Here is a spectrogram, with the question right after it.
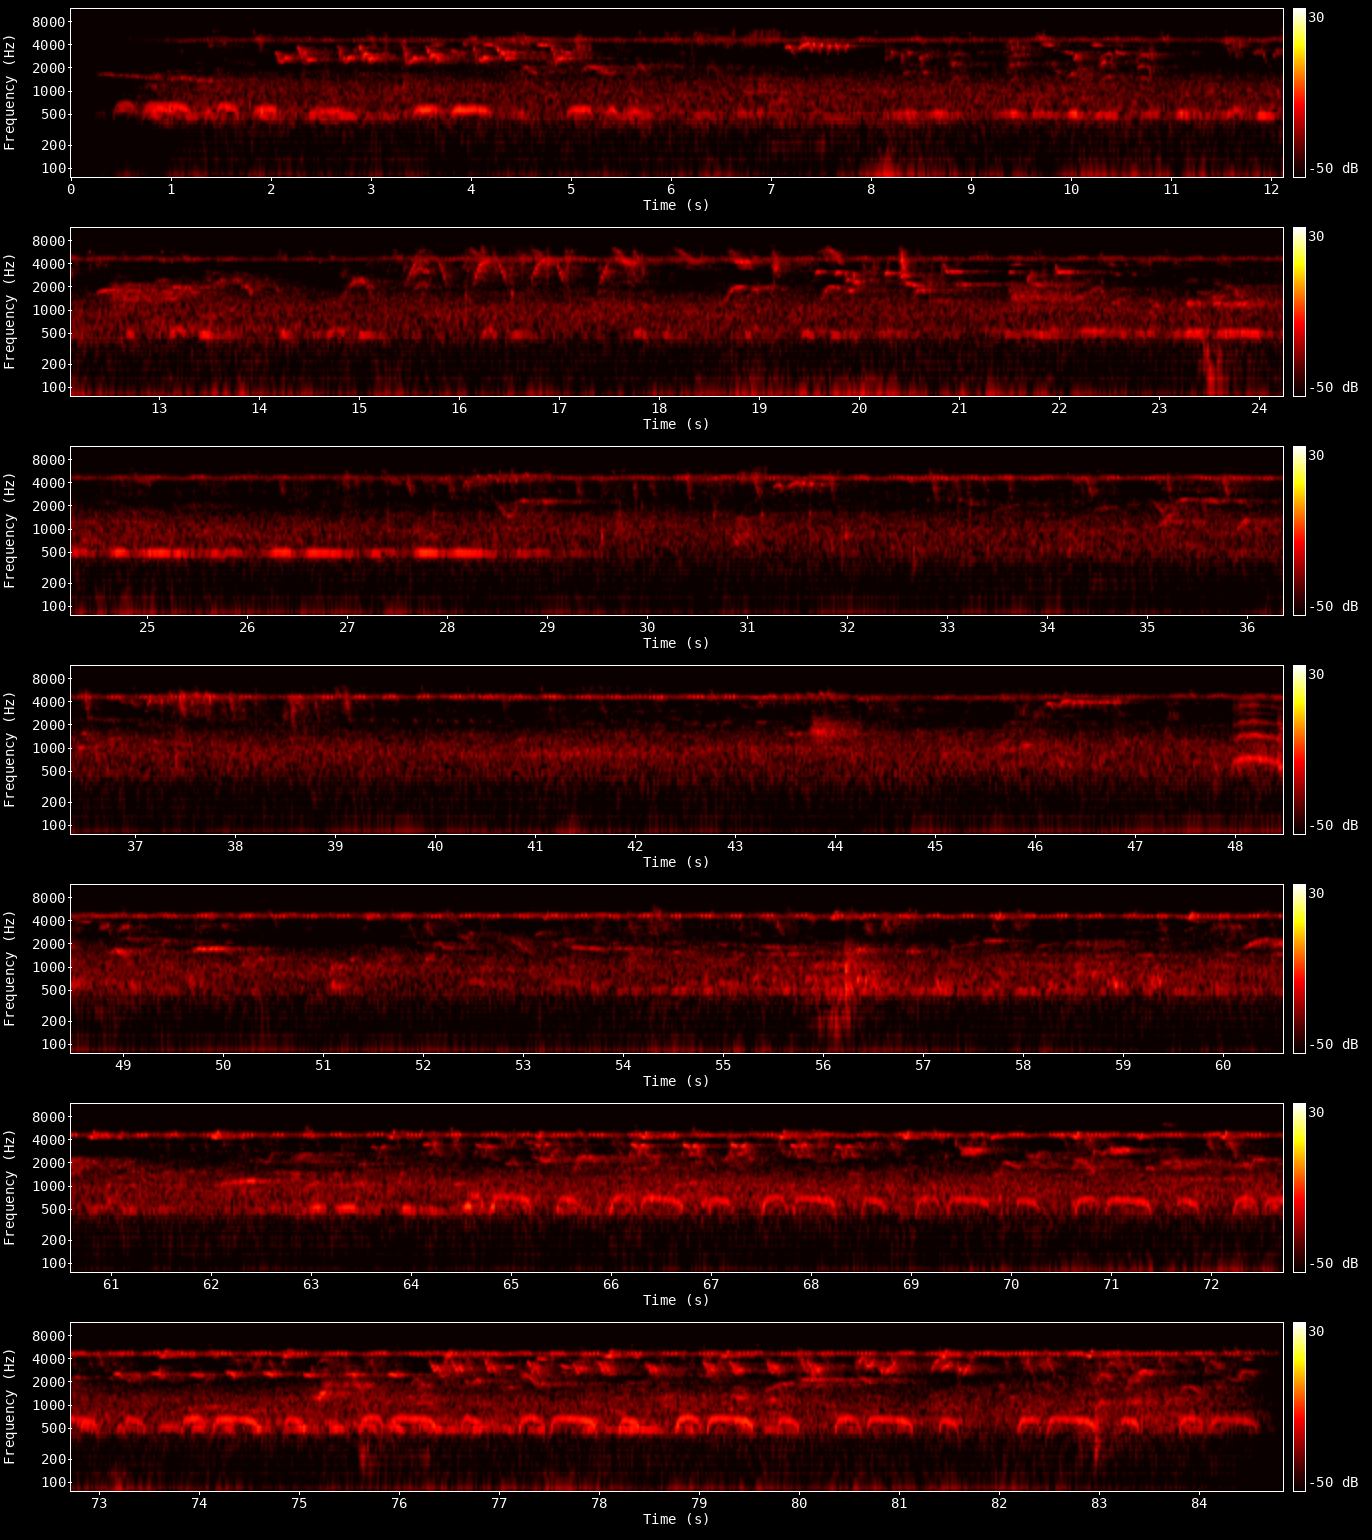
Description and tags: Relaxing-garden-sounds
relaxed, relax, garden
